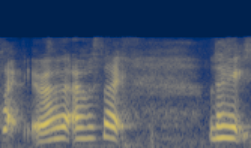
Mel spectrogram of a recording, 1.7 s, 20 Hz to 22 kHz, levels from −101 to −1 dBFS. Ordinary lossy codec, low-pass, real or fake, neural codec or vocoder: none; none; fake; codec, 16 kHz, 4 kbps, X-Codec, WavLM features, trained on Multilingual LibriSpeech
